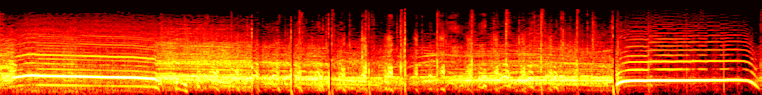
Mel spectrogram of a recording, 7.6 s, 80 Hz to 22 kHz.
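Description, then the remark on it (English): A crowd erupts in loud cheering and shouting, with scattered claps, right after a countdown from 5 to 1 at a stunt calling for a general election. A sustained horn-like tone blares at the start and returns near the end. “Is Ed David cheering there?”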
